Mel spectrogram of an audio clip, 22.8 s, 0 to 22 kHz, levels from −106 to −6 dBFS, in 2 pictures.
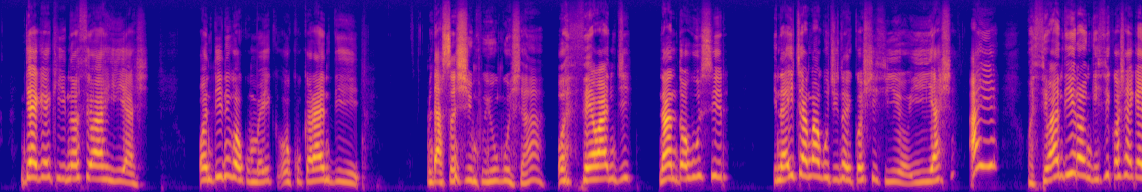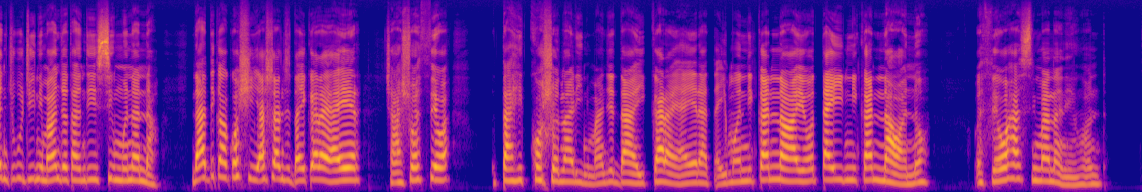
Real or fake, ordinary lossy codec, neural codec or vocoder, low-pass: real; none; none; none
